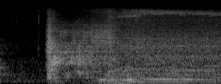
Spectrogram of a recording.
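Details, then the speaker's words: 2015 Hyundai Accent after crank sensor diagnosis (P0335, dead tach, hard start, stalling; P2188 rich at idle): brief crank, catches at once, steady even idle. Normal start. "so you see start right up"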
